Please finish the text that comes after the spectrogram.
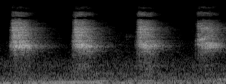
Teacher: ch comes quite quickly. We can't have an extended ch going into a vowel. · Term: ch sound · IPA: /tʃ/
